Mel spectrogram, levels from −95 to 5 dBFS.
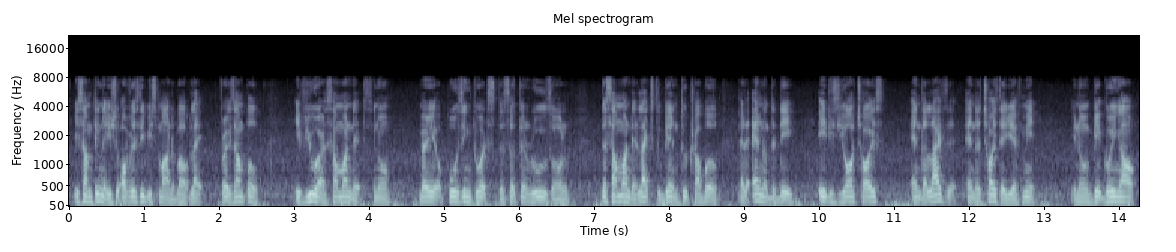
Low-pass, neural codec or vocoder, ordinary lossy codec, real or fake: none; none; none; real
